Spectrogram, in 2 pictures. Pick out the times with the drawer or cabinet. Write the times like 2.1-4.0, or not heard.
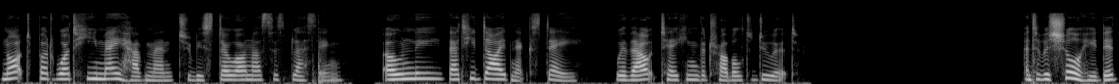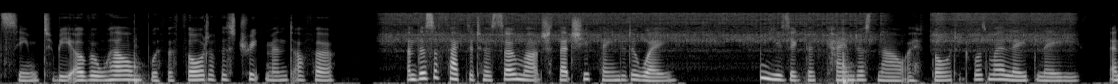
2.7-3.4, 12.1-12.7, 19.1-19.8.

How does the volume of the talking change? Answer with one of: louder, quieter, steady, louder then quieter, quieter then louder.
steady.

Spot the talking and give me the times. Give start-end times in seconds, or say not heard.
0.0-8.1, 10.2-18.1, 18.8-22.3.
